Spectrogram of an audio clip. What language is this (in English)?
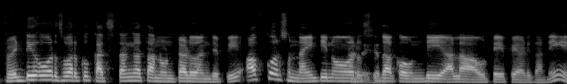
Telugu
